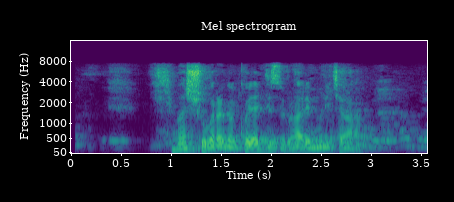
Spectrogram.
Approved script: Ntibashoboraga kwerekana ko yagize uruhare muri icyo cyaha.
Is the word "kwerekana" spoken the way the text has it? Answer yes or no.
no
